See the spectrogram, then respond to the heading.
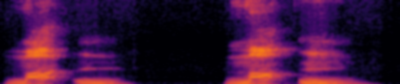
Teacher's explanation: faz junto comigo tem uma paradinha isso é chamado de glotz é pela glote você para o ar você suspende o ar Dá uma paradinha e dá esse som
